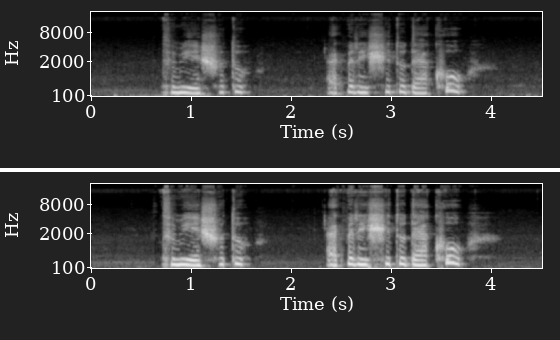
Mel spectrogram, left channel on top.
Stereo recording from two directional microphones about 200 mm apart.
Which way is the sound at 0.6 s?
20° right (ahead or behind).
